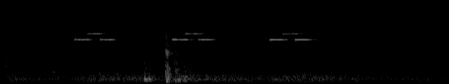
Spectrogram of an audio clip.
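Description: Three electronic beeps about a second apart, each a quick pair of high tones, from a device being handled, with a light knock just before the second beep.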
